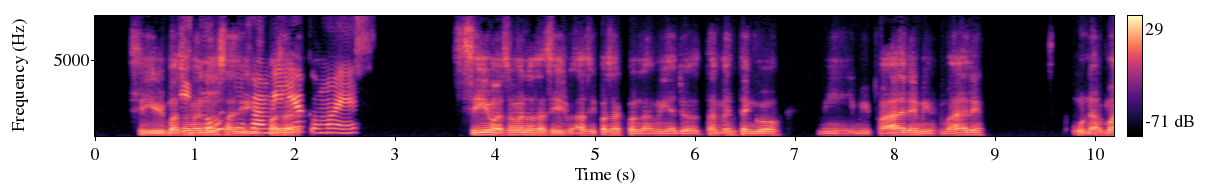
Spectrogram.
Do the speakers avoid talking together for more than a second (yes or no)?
no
